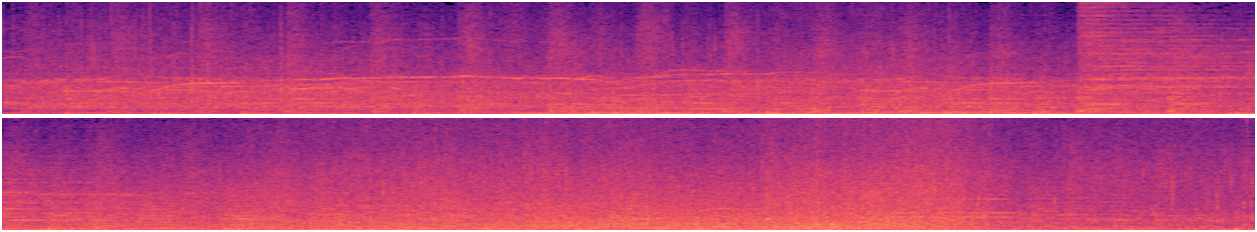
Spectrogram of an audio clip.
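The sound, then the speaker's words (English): Steady rushing water, like waves or surf, fills the scene continuously, with faint tonal music playing quietly underneath, swelling slightly toward the end. No one speaks. “And what else do we hear in the background there besides some water”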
